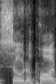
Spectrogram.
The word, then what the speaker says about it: Sota Pod: It is pronounced The Soda Pod, but it is spelt The Sota Pod.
